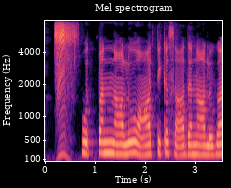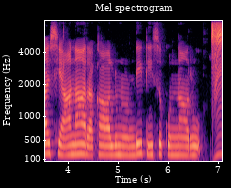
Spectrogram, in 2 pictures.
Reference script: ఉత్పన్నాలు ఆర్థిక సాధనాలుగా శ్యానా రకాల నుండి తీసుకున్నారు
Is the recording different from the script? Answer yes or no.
no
